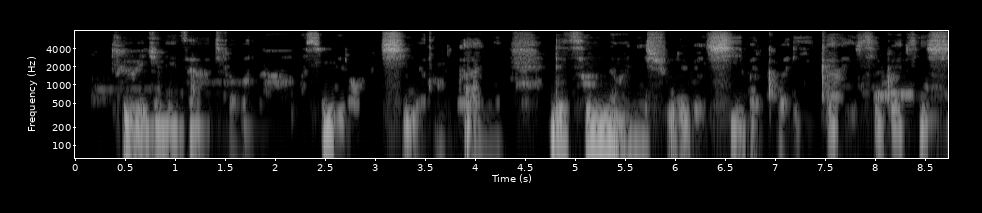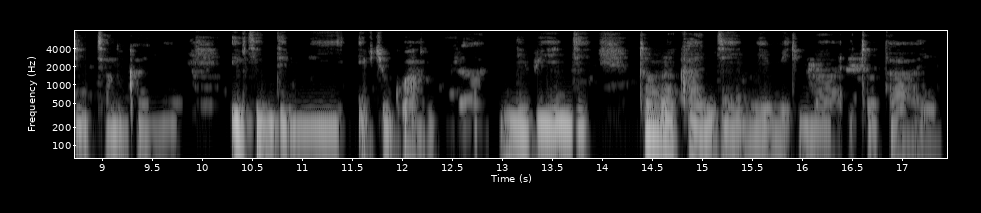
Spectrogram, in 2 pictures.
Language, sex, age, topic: Rundi, male, 18-24, education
